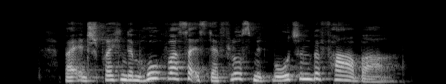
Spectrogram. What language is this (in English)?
German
